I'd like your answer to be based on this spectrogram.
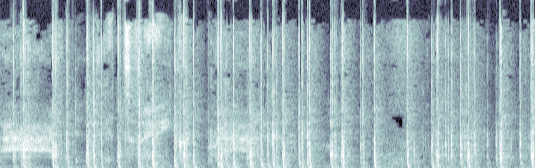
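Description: Two people tap fast on the flat face of a medium-size, hollow white rigid paper/cardstock KAZO gift shopping bag with black trim and rope handles, held upright, using long painted fingernails and fingertips. The result is a quick, irregular run of sharp, dry taps with a low papery thump under bright clicky tops, each dying away almost at once.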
